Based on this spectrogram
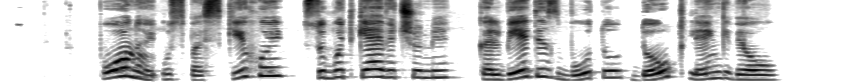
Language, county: Lithuanian, Šiauliai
